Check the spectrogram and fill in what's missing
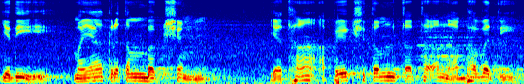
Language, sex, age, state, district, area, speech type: Sanskrit, male, 18-30, Karnataka, Chikkamagaluru, rural, spontaneous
